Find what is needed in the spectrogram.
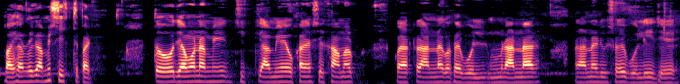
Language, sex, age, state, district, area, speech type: Bengali, male, 30-45, West Bengal, Paschim Bardhaman, urban, spontaneous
